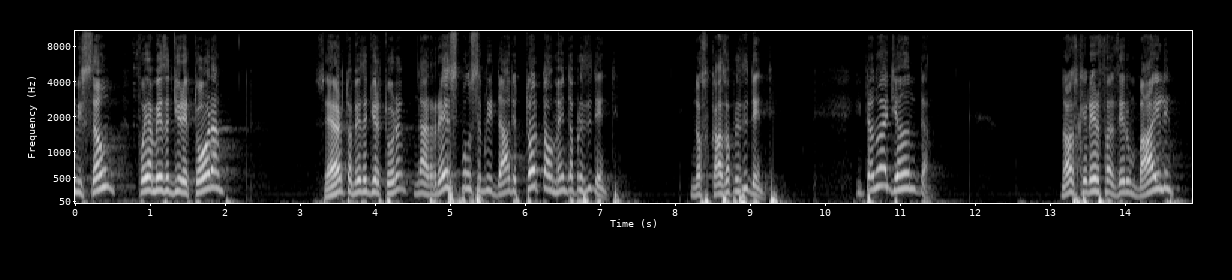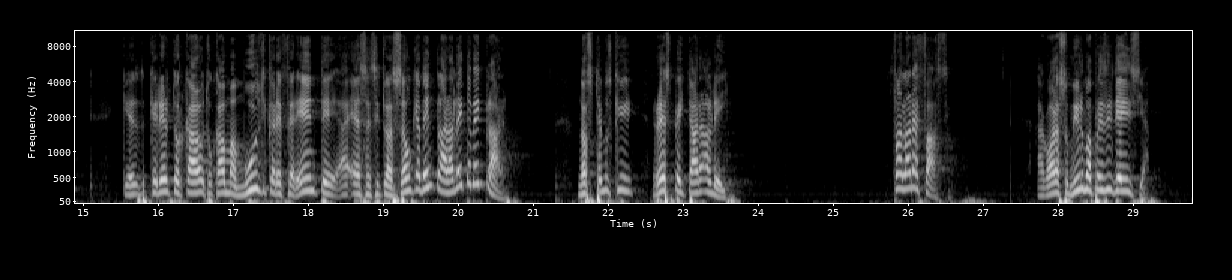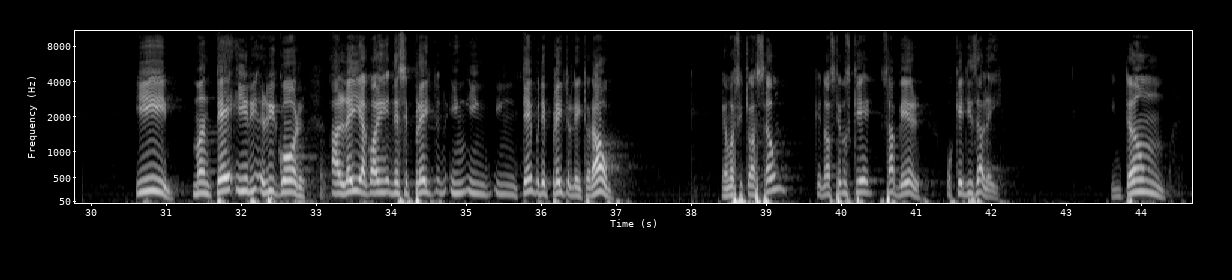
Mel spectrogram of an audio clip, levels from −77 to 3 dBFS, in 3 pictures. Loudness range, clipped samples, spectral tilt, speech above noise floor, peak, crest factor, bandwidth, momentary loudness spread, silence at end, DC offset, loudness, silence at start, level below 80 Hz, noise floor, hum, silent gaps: 7 LU; under 0.1%; -6 dB/octave; 53 dB; -4 dBFS; 16 dB; 11 kHz; 14 LU; 0.4 s; under 0.1%; -19 LUFS; 0 s; -28 dBFS; -71 dBFS; none; none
